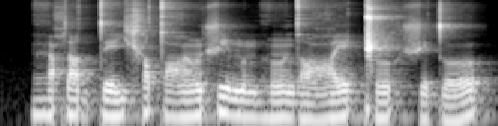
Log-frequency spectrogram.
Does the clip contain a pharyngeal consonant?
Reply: yes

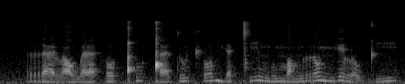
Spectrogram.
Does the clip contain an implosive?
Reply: no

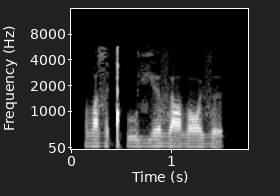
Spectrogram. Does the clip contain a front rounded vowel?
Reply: no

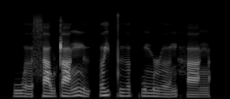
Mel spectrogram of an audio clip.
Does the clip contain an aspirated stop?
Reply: no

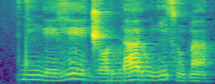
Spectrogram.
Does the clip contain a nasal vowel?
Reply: yes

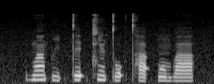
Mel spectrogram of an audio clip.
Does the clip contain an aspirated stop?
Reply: yes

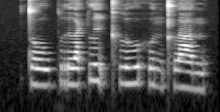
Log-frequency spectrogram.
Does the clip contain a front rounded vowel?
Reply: no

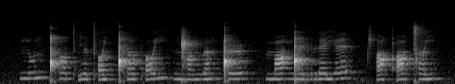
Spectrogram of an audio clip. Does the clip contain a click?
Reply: yes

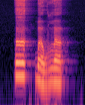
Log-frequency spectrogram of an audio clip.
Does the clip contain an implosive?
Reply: yes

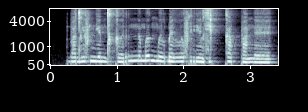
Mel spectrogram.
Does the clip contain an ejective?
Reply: no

